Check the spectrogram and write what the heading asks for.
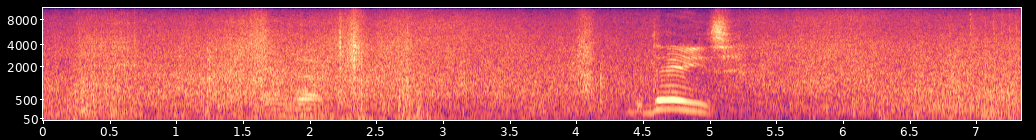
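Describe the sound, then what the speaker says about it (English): Ocean waves wash and water slaps against the hull of a sailboat crossing the Pacific from Newport Beach to Honolulu, a steady broadband rush with one louder splash near the middle, under a few brief spoken words. "it is very noisy as the waves and water slap the hull"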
